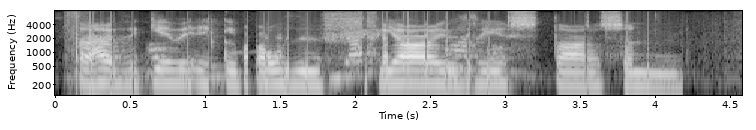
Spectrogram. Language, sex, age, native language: Icelandic, male, 11, Icelandic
